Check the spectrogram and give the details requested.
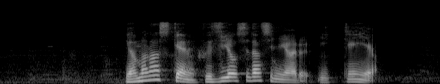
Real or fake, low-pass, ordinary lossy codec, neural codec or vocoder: fake; 7.2 kHz; none; codec, 44.1 kHz, 2.6 kbps, SNAC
